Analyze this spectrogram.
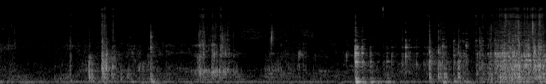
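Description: Jackfruit seeds tipped from a plastic dish into a pot of boiling water: scattered light knocks at first, a sharp knock about three and a half seconds in, then a quick run of plops and splashes as the seeds slide into the water near the end.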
